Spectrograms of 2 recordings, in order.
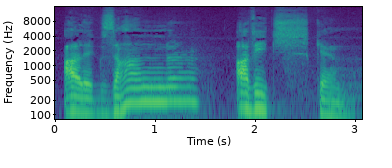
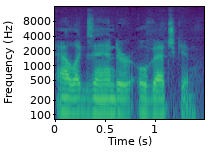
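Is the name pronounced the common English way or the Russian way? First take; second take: Russian; common English. First: The name is said the Russian way. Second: The name is said the common English way. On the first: The speaker calls it right. "This is how they pronounce his name in Russia" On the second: The speaker calls it wrong. "Sounds right, right? That's what everybody says"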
